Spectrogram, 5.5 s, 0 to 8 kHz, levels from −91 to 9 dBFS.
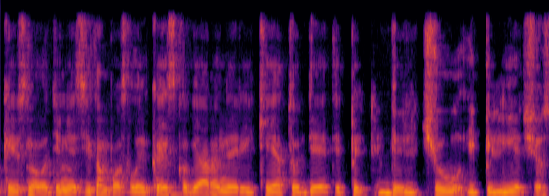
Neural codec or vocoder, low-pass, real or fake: codec, 16 kHz, 16 kbps, FunCodec, trained on Chinese and English, 50 frames a second; 7.2 kHz; fake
